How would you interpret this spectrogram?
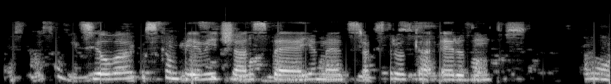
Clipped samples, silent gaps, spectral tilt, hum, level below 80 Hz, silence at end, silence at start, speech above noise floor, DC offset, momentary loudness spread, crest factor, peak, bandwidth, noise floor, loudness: under 0.1%; none; -3 dB/octave; none; -50 dBFS; 0 s; 0.05 s; 32 dB; under 0.1%; 13 LU; 14 dB; 0 dBFS; 8 kHz; -46 dBFS; -14 LUFS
